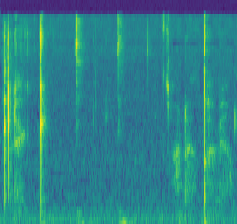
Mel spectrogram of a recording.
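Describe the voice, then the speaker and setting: A whispering ASMR gamer of unclear sex. The delivery is unvoiced and close to the microphone, commenting on play step by step. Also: slow pace. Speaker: gaming ASMR streamer. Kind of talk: whispered ASMR gameplay commentary, reading game subtitles aloud.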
